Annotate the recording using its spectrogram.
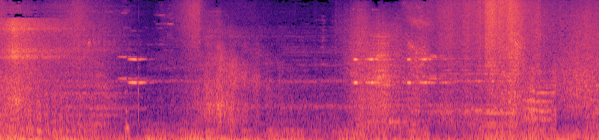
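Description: A heart monitor beeps.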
